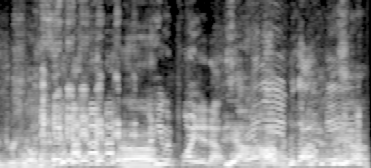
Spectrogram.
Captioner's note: laughter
